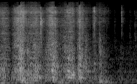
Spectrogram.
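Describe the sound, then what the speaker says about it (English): Rapid back-and-forth strokes of a hand saw rasping through a hard bamboo stalk, close and rhythmic, tapering off near the end. "All Steven's hard work sawing this bamboo paid off."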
